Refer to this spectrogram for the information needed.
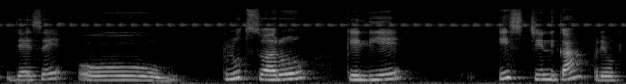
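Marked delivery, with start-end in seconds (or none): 0.8-1.7 ओम with a very long held ओ; prolonged vowel. Shown as a demonstration. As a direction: stretch the ओ in ओम to triple length before closing on म. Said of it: "तिगुना समय लगता है". (ओम का ओ तिगुना लंबा खींचकर बोलें)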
